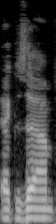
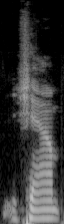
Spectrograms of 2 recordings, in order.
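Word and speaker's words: XAMPP: uh pronouncing the name some some people call it examp some people call it shamp some people me personally before I call it zamp so but don't worry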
